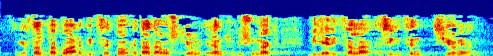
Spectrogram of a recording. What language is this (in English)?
Basque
